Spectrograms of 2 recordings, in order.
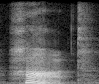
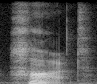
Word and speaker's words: heart: cake break steak cake heart rhymes with art heart heart comfortable vegetables and chocolate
